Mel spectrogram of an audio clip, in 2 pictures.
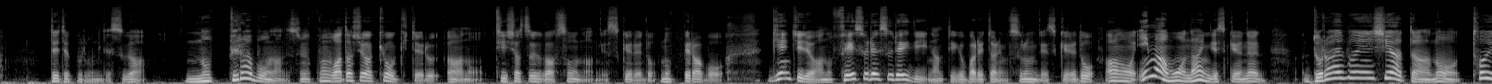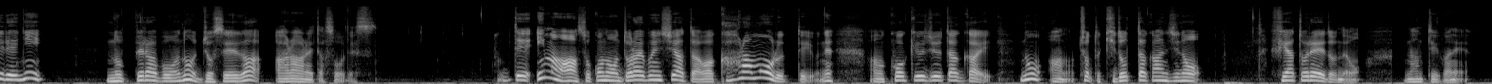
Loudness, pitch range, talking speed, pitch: -22 LUFS, 125-200 Hz, 360 characters per minute, 155 Hz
